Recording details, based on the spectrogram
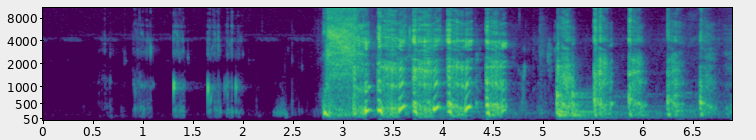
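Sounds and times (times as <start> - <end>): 
slurping coffee: 0.6 - 2.6
choking coughs and sputters: 2.8 - 6.8.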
